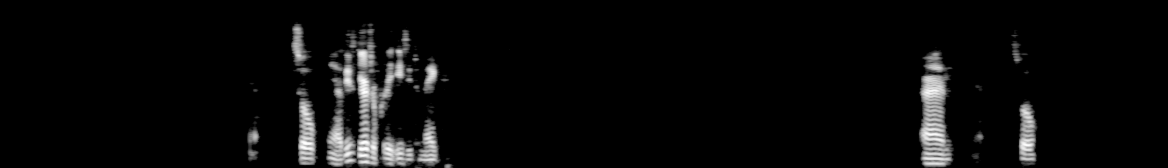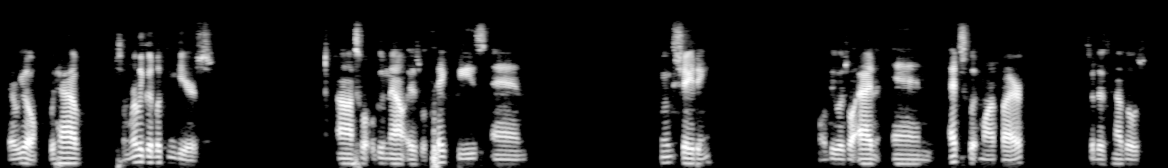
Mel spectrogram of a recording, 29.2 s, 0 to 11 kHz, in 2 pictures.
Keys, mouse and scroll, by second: 0.3 middle click, 1.2 right click, 1.8 shift+right click, 2.2 right click, 3.2 shift+right click, 3.5 shift+right click, 3.9 shift+right click, 4.6 space, 6.3 space, 6.5 right click, 8.1 alt+right click, 8.9 alt+shift+right click, 9.2 middle click, 10.2 f, 10.3 middle click, 11.7 alt+right click, 12.7 alt+shift+right click, 13.4 f, 13.6 scroll down 4, 13.9 Tab, 14.6 KP_7, 15.3-15.6 scroll down 2, 15.7 shift+middle click, 16.0 scroll up 1, 17.3 scroll up 1, 18.1 t, 19.3 right click, 21.2 click, 22.5 click, 24.1 click, 25.0 click, 27.7 right click, 28.7 click.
